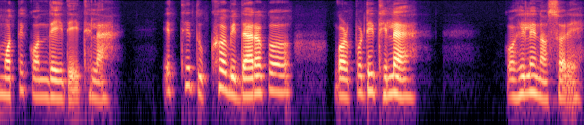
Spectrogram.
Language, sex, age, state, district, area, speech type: Odia, female, 45-60, Odisha, Cuttack, urban, spontaneous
